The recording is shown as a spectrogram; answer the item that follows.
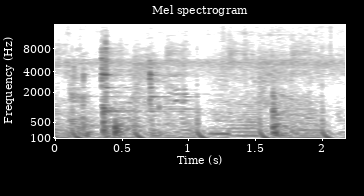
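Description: Quiet metallic clinks and knocks as a main bearing shell and the crankshaft of a Subaru FB25 engine are handled and lifted out of the split engine case. Background music with a steady beat runs underneath.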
